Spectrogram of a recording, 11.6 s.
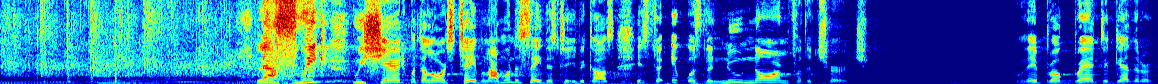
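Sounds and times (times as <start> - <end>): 
audience clapping: 0.0 - 4.1
speech: 2.6 - 8.7, 10.2 - 11.5.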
